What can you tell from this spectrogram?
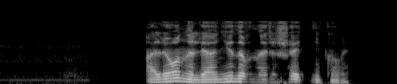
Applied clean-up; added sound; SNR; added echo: none; none; none; none.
